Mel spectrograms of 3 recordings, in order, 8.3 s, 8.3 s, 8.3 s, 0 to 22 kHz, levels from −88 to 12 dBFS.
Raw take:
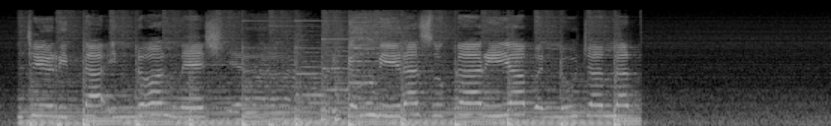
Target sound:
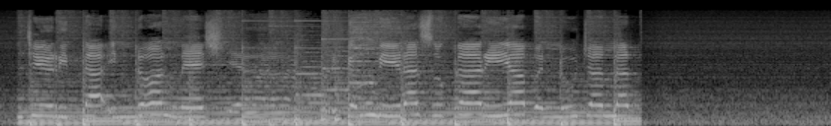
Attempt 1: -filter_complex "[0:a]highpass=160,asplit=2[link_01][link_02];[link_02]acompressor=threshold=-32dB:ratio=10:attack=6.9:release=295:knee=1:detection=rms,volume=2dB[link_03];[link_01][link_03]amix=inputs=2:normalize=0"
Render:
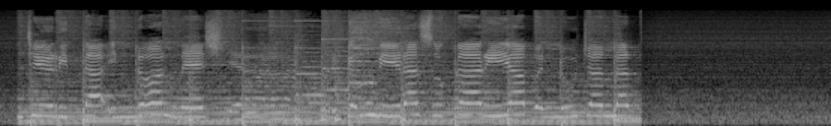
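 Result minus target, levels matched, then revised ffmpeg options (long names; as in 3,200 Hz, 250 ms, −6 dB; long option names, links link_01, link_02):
125 Hz band −4.0 dB
-filter_complex "[0:a]highpass=67,asplit=2[link_01][link_02];[link_02]acompressor=threshold=-32dB:ratio=10:attack=6.9:release=295:knee=1:detection=rms,volume=2dB[link_03];[link_01][link_03]amix=inputs=2:normalize=0"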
